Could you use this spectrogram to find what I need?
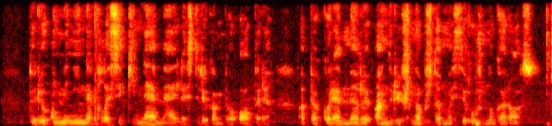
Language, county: Lithuanian, Vilnius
